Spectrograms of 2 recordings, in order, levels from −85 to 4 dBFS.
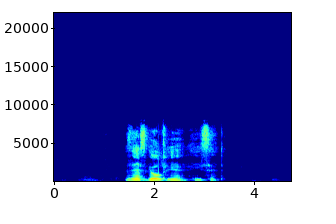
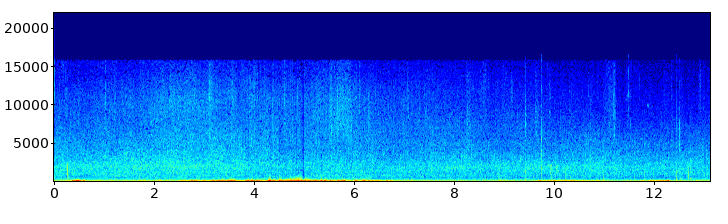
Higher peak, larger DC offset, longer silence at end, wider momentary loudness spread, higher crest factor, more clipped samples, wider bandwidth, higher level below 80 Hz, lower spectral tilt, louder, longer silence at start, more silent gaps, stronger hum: second, -14 dBFS vs -2 dBFS; neither; first, 1.4 s vs 0 s; about the same, 18 LU vs 20 LU; first, 24 dB vs 14 dB; neither; second, 8.2 kHz vs 13 kHz; second, -66 dBFS vs -18 dBFS; second, -4 dB/octave vs -6 dB/octave; second, -33 LUFS vs -20 LUFS; first, 1.45 s vs 0 s; neither; neither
